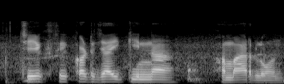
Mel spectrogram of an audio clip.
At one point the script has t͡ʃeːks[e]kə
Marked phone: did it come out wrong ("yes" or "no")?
no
